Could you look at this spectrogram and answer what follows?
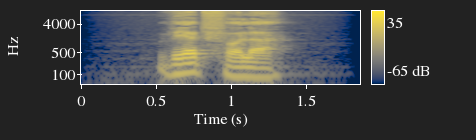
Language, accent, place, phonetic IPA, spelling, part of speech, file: German, Germany, Berlin, [ˈveːɐ̯tˌfɔlɐ], wertvoller, adjective, De-wertvoller.ogg
- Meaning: inflection of wertvoll: 1. strong/mixed nominative masculine singular 2. strong genitive/dative feminine singular 3. strong genitive plural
